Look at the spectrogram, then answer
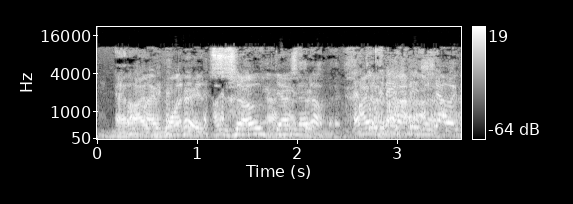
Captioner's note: laughter; laughs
